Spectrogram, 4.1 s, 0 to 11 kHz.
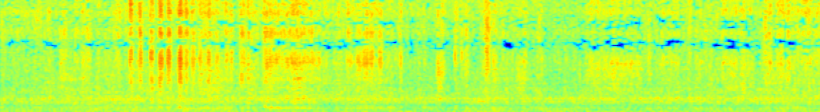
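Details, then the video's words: Honey bee colony buzzing inside a winter hive at the Wooster campus of the Ohio State University, Ohio, around 4 PM on January 16, 2024, at 15°F outside, recorded near the inner-cover hole beside a sugar brick; steady low droning hum. "Bee Hive Sounds in Winter"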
